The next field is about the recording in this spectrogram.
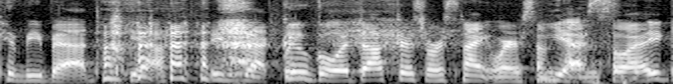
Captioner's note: laughs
